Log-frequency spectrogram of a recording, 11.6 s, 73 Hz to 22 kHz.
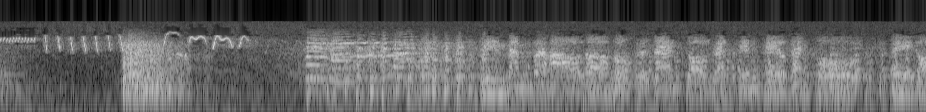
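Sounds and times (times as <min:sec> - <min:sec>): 
sustained tonal sounds: 0:00.0 - 0:00.9, 0:02.5 - 0:11.5
man whistling imitating a bird: 0:00.0 - 0:05.3
loud rushing burst: 0:01.5 - 0:09.4.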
